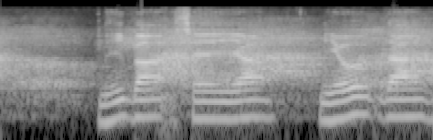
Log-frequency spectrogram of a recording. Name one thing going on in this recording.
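An elderly man chants in a deep voice through a microphone.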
